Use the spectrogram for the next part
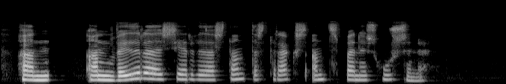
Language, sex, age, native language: Icelandic, female, 40-49, Icelandic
